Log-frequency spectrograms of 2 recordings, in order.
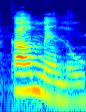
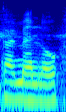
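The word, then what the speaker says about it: Kamelo: personality ko so ako preferred ko siya i um i-pronounce as camelo parang cam plus melow camelo Pero okay lang din naman yung iba nagsasabing Carmelo Carmelo pero for me I like to pronounce it as camelo kasi gusto ko rin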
